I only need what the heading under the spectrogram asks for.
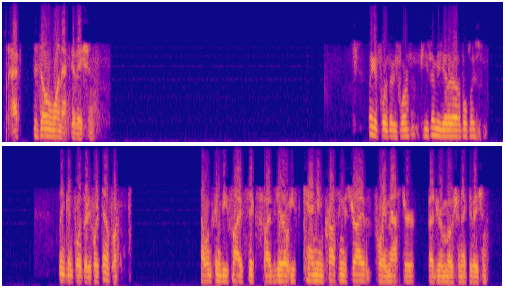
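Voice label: Sheriff East County, scanner audio trunk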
